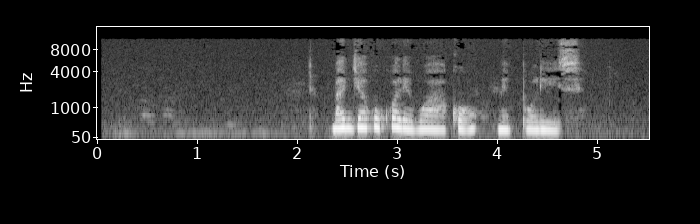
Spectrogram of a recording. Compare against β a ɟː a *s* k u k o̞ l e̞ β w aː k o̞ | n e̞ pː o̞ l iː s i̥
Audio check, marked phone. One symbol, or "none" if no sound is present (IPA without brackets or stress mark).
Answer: none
